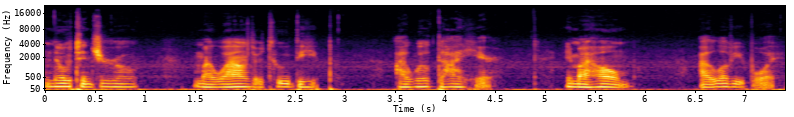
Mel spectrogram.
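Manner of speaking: plain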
